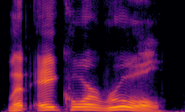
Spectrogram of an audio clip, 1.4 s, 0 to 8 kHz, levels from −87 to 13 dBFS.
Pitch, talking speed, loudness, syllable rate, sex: 160 Hz, 175 wpm, -16 LUFS, 3.5 syllables/s, male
